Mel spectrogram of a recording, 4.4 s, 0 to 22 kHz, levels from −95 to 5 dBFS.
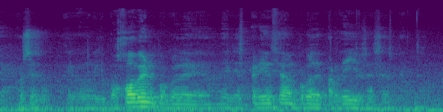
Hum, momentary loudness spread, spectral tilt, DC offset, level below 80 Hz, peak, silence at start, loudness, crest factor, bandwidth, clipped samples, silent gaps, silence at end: none; 16 LU; -7.5 dB/octave; under 0.1%; -44 dBFS; -10 dBFS; 0 s; -31 LUFS; 20 dB; 16 kHz; under 0.1%; none; 0 s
